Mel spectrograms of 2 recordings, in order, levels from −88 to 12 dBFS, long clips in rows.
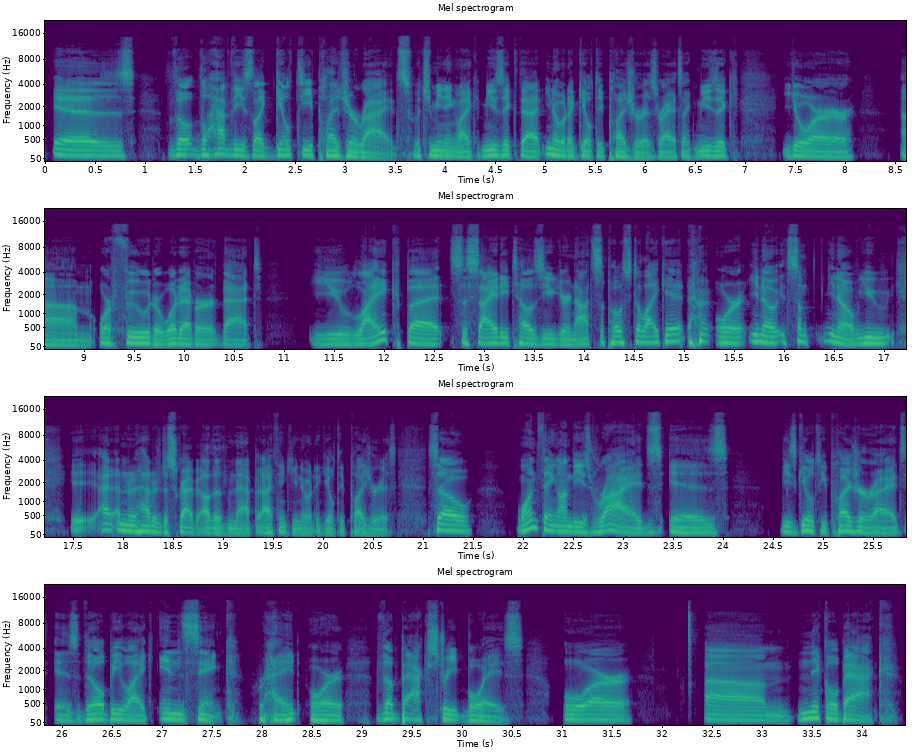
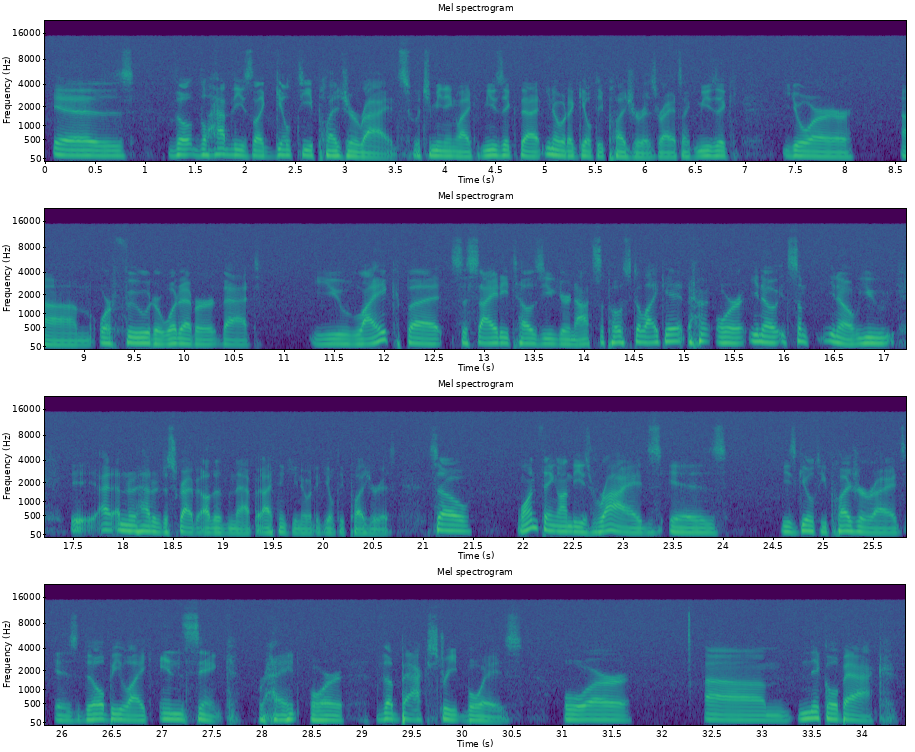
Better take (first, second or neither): first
